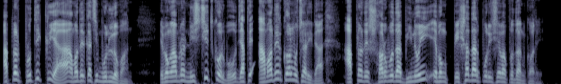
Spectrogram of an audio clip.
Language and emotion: Bengali, happy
